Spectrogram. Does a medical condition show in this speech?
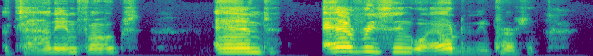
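Yes: cerebral palsy; unstable voice, pitch goes high and low, speech recognition software produces nonsense.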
